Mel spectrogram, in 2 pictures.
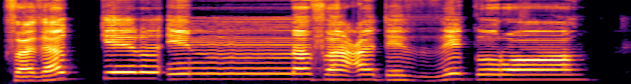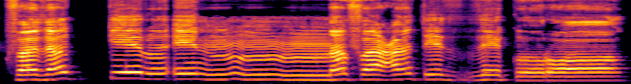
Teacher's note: یہاں پر رائے ساکنہ کو باریک پڑھیں گے کیونکہ رائے ساکنہ سے پہلے زیر ہے. یہاں پر نون کے اوپر تشدید ہے، غنہ کر کے پڑھیں گے.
